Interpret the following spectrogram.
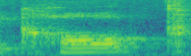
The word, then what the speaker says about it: caulk: things like that happen now when we want to write the word caulk or pronounce the word i make sure i say cult but i have to think really hard to include the l in there cold everybody just says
